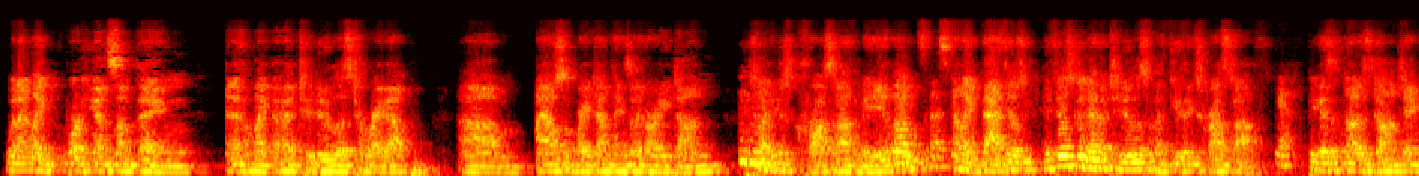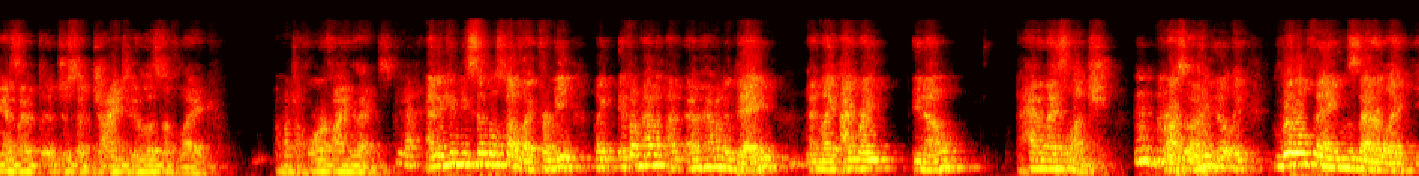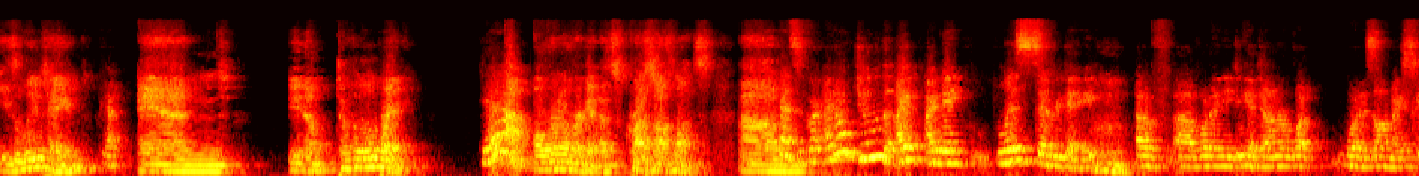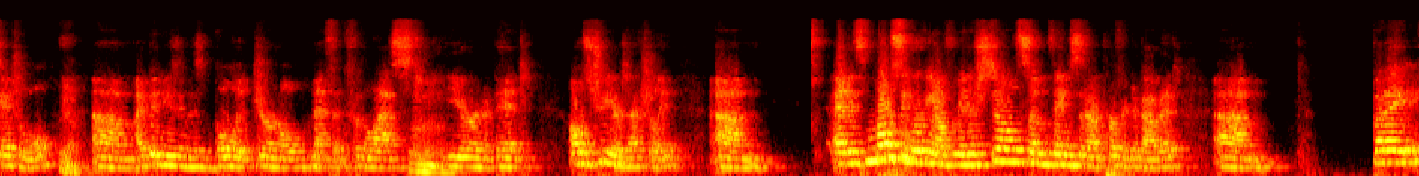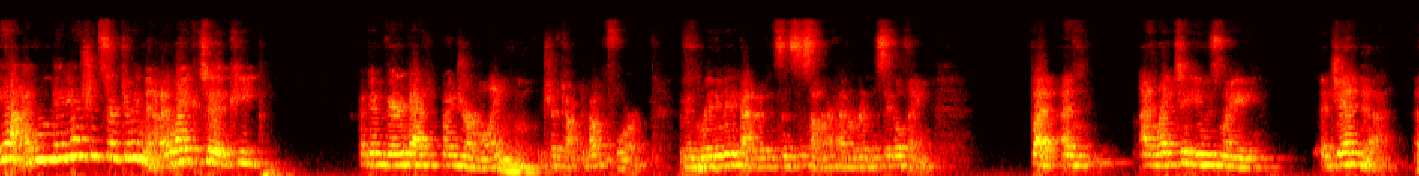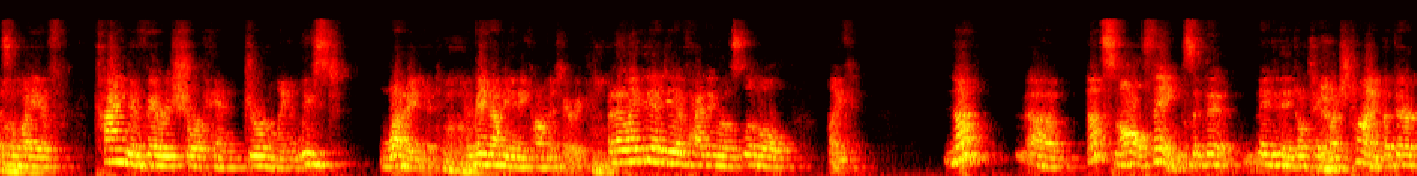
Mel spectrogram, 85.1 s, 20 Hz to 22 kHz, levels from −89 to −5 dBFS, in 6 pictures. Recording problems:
off-mic speech; far
room echo; noticeable; dies away in 0.4 s
distortion; slight; 10 dB below the speech
garbled, watery; slightly; nothing above 14.5 kHz

